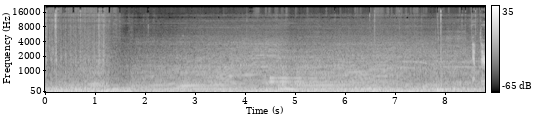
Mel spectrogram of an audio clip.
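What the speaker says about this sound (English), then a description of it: "we're gonna go ahead and do the 0 to 60 performance demonstration for you" A 2012 BMW 650i accelerating from 0 to 60 gives off a loud, steady engine roar with rising, sweeping tones heard from inside the car, continuous throughout.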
